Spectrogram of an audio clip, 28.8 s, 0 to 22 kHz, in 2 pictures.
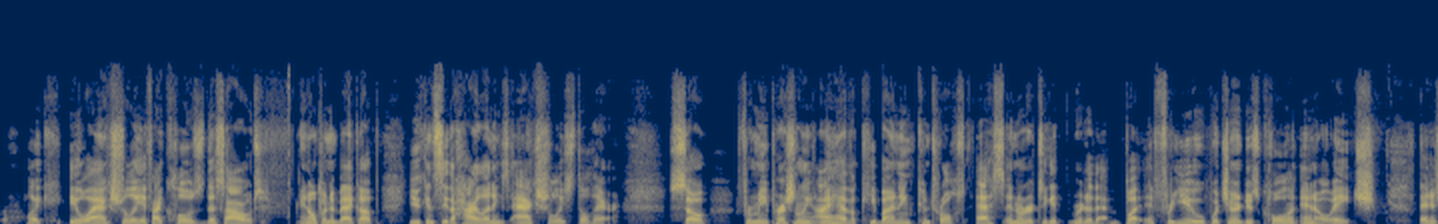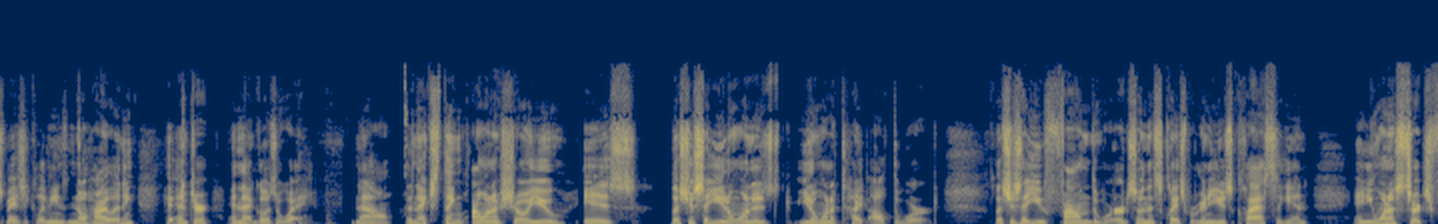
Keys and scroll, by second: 1.7-2.5 typing, 2.8 Up, 2.9 Return, 11.4-13.5 typing, 15.9 Return, 24.1-26.8 typing.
